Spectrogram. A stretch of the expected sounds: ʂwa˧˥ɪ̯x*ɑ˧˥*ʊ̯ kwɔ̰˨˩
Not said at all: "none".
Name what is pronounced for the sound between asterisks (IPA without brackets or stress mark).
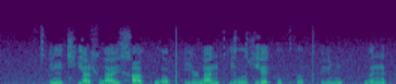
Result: ɑ˧˥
